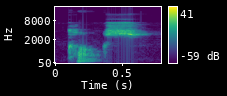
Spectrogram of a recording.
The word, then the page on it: cocks: British English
